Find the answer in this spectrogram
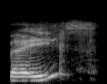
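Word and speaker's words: Baes: And it's called that Denim Shawl by Annelies, B-A-E-S, Bays. I think that's how you say it, Annelies Bays.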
